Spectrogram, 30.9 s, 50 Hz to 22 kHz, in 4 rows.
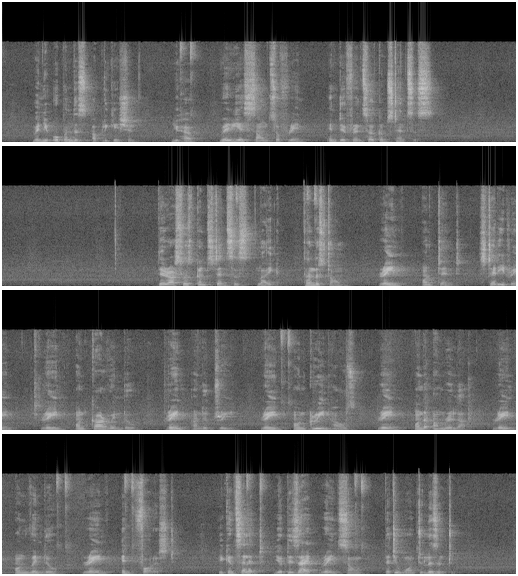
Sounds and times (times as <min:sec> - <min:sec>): Speech: 0:00.5 - 0:06.6, 0:10.0 - 0:25.8, 0:26.4 - 0:30.0.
